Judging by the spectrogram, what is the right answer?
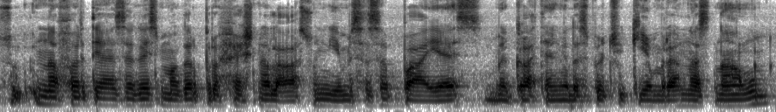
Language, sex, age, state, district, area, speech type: Kashmiri, male, 45-60, Jammu and Kashmir, Srinagar, urban, spontaneous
